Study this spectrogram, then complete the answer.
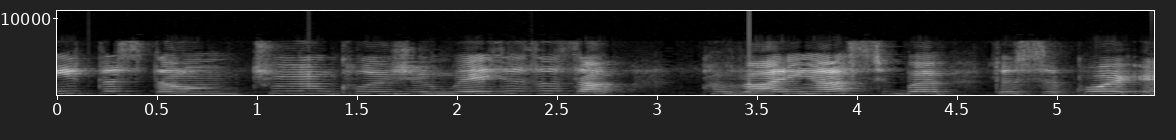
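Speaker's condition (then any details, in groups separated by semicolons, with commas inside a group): Cerebral palsy; from birth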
